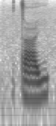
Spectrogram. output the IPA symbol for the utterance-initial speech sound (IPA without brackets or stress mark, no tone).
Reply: tˤ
